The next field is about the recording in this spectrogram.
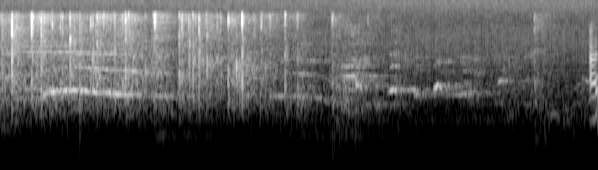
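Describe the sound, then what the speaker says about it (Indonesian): Classroom applause from a group of students, a brief burst of scattered clapping that is fairly quiet and quickly fades. "Oke, tepuk tangan buat semuanya."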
